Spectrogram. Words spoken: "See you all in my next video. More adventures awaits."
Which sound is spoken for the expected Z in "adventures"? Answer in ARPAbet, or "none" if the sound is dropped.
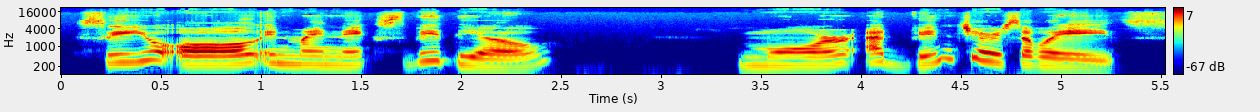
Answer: S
